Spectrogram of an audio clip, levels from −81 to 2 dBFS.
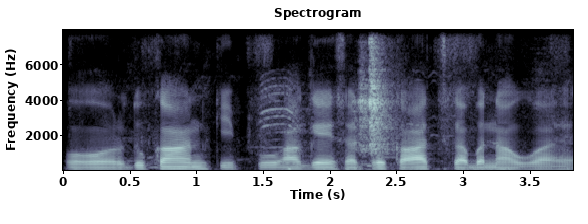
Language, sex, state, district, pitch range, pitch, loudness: Hindi, male, Rajasthan, Bikaner, 95-105 Hz, 100 Hz, -20 LUFS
